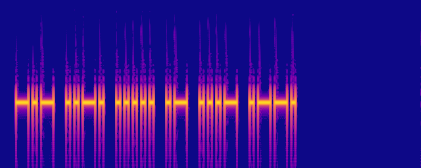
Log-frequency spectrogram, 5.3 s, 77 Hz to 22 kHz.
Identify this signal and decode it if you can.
Morse code, heard as a keyed tone, about 23 wpm, 700 Hz. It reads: KF5AVP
